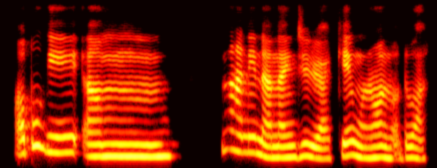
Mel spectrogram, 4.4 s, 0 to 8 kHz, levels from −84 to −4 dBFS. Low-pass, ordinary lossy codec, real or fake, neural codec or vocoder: 7.2 kHz; none; fake; codec, 24 kHz, 1.2 kbps, DualCodec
